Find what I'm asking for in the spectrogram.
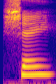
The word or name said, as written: shei2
